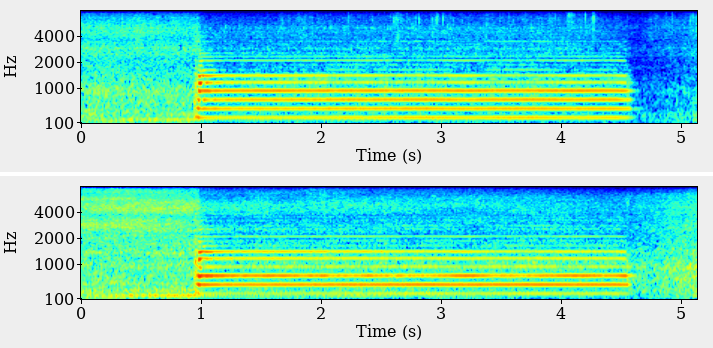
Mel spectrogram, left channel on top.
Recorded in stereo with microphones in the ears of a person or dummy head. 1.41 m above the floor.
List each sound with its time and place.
0.9 s a trumpet: 10° right (ahead or behind), 1.1 m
